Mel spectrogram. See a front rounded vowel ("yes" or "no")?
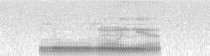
no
